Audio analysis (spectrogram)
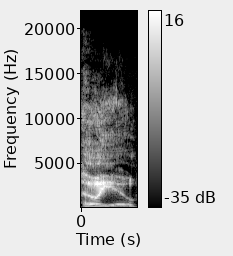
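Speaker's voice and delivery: loud, furious voice with great anger. Voicing a drunk gnome dockmaster confronting an intruder: great anger. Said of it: "with great anger".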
